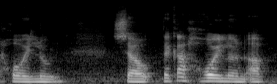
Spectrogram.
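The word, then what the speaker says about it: Højlund: got hoilun and yeah it's pronounced hoyland apparently not hoyland but hoi loon so they got hoylan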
